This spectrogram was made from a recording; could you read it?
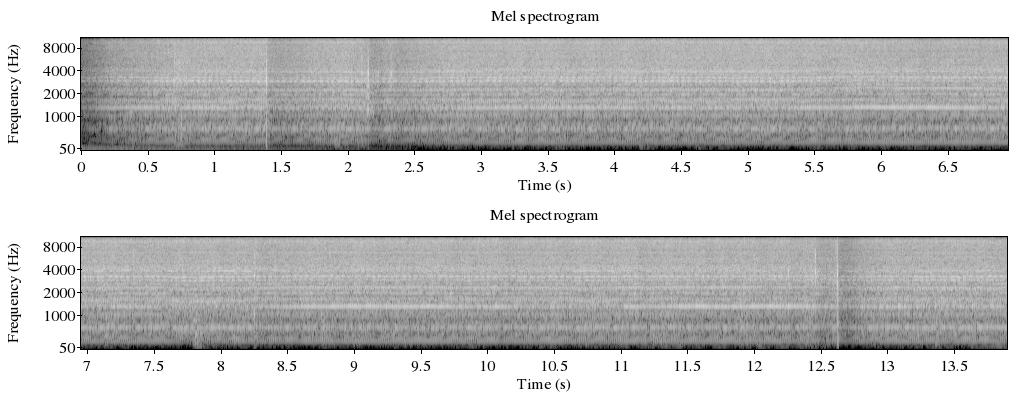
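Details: Drill motor geared down to drive a DIY standing desk by chains, modified after it kept tripping its power supply going up; moving slowly: steady high buzzing whir, constant pitch, no knocks or grinding, running smoothly under load.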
